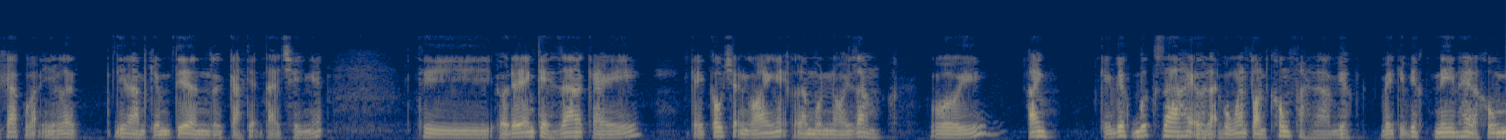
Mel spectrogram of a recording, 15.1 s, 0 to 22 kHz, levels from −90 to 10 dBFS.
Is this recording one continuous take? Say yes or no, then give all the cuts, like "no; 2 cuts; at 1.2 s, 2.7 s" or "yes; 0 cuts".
yes; 0 cuts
